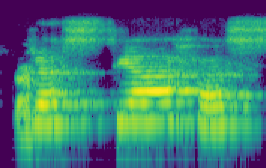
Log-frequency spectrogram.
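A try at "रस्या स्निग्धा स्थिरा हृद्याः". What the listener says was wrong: నో రస్యాః. విసర్గ should not be heard.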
